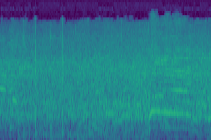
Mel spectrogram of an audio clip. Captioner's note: shouting; fireworks bursting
